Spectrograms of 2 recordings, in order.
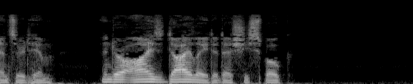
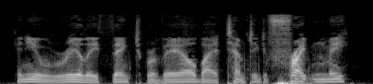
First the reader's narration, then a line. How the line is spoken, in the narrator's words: he asked, almost sneered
